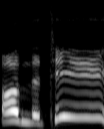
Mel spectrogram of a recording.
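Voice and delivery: very high, squeaky cartoon sidekick voice. Speakers take turns saying a golf phrase: Minion-like voice. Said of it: "that sounded a bit like Minions".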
